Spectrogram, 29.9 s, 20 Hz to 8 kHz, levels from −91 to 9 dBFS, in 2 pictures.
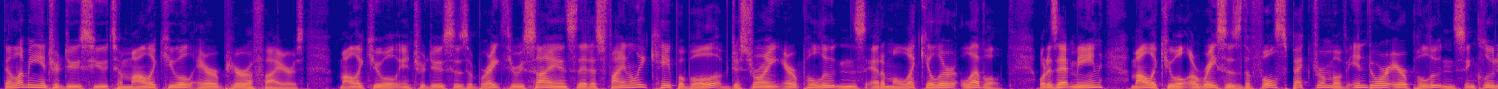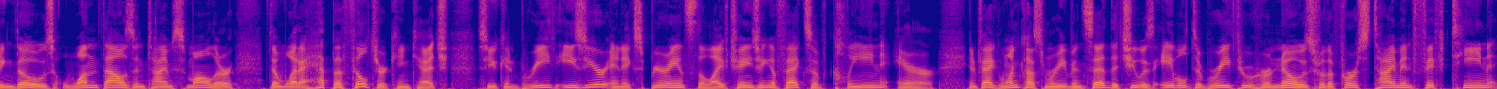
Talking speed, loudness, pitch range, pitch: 175 wpm, -23 LUFS, 125-160 Hz, 140 Hz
